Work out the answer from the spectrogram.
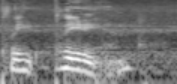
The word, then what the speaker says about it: Pleiadian: I don't know how to pronounce that word. Pleiadian? Pleiadian? Pleiadian? Yes, Pleiadian.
